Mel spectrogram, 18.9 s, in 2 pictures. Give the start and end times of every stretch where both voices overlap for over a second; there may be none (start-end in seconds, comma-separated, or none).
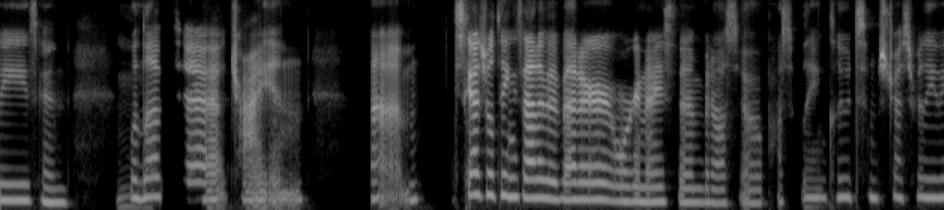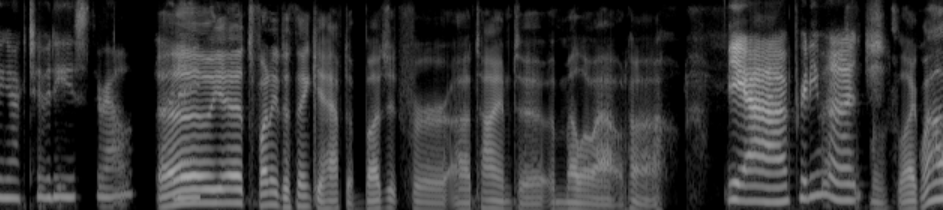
none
